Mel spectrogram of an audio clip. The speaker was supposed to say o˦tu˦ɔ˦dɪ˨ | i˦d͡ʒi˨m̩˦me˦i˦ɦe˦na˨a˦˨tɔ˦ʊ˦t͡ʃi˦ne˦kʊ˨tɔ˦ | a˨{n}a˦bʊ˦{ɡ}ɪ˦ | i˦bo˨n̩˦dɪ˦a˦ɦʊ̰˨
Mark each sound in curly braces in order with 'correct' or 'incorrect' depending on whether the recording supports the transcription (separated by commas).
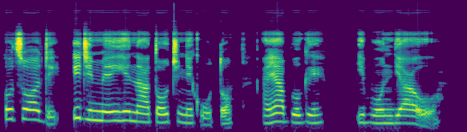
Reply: incorrect, correct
